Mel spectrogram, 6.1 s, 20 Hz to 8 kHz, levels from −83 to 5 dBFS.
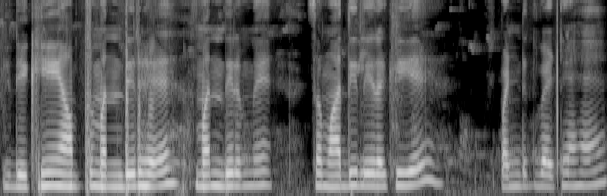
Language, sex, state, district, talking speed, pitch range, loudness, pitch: Hindi, female, Rajasthan, Jaipur, 140 wpm, 185-200 Hz, -16 LUFS, 190 Hz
